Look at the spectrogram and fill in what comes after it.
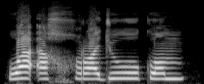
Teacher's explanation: کلمت اخرجوکم میں خا کو موٹی آواز میں پڑھیں گے اور اسے ہمزے سے بھی پڑھیں گے۔ حرف الراء پہ زبر ہے تو حرف الراء کا حکم ہے تفخیم، ہمیں یہ حرف کو موٹی آواز میں پڑھنا ہے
